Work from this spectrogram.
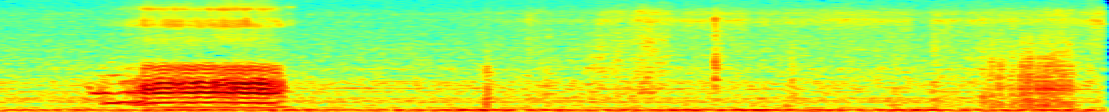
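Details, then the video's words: Lotus the cat snoring: one raspy, harmonic snore lasting under a second near the start, then quiet room hum with faint clicks. "Lotus Snores"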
